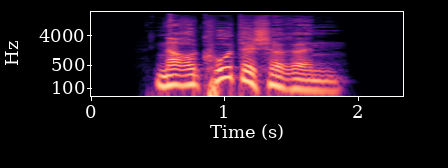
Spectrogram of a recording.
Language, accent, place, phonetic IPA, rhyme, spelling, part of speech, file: German, Germany, Berlin, [naʁˈkoːtɪʃəʁən], -oːtɪʃəʁən, narkotischeren, adjective, De-narkotischeren.ogg
- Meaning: inflection of narkotisch: 1. strong genitive masculine/neuter singular comparative degree 2. weak/mixed genitive/dative all-gender singular comparative degree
